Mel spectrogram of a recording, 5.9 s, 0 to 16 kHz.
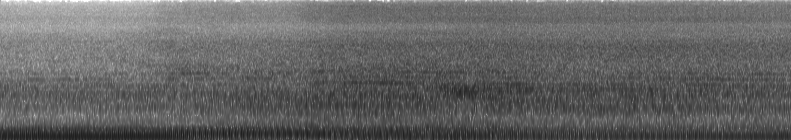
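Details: Turbo Trans Am V8 on its first start after a partial overhaul (reworked heads, new camshaft, adjusted valves, new turbo), in a 30-minute break-in at fast idle: deep, even, with a smooth rev rise and good oil pressure. Noise and misfires from left-bank valve play developed later.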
